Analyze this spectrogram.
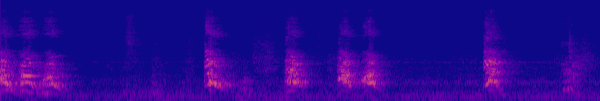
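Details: German Shepherd named Skottke playing indoors with a new puppy brother; short sharp barks come in bursts, first a cluster, then single and paired barks about once a second, separated by quiet gaps.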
